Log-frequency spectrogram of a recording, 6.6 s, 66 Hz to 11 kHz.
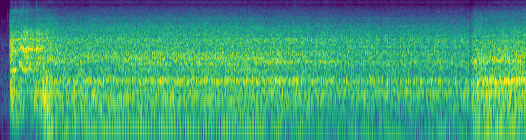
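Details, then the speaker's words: Kawasaki ZZR1400 after coolant change, idling warm from 91 toward 98 degrees: steady even idle, slight lift near the end as the cooling fans kick in; no leaks, runs healthy. "Now let's start it up again, see if we can get it hot enough for the fans to kick in."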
